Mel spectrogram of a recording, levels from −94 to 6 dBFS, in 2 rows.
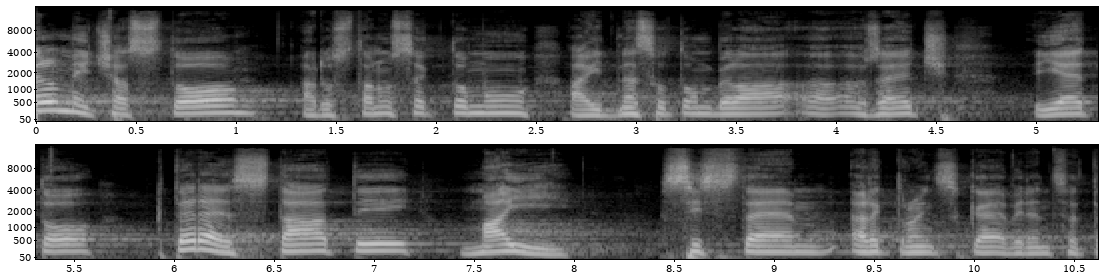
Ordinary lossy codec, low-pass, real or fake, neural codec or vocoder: MP3, 96 kbps; 14.4 kHz; real; none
